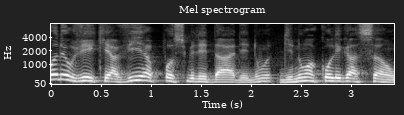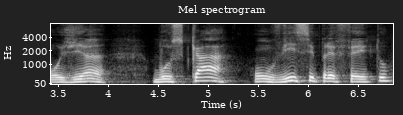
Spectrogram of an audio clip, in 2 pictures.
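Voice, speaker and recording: With lively intonation and a fairly high pitch, a man speaks in a dark, mellow tone on a very clean recording with a silent background. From Brazil, Florianópolis (Santa Catarina). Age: 60s. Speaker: mayor. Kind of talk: TV interview.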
